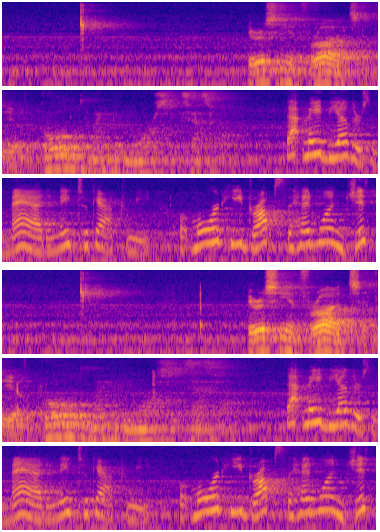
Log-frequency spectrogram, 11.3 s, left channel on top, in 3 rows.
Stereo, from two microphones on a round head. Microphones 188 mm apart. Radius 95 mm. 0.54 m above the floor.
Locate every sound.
0.8 s a finger snap: 25° left (ahead or behind), 1.7 m
2.5 s a man speaking: 45° right (ahead or behind), 1.7 m
4.1 s a man speaking: 75° left (ahead or behind), 7.5 m
6.6 s a woman speaking: 15° left (ahead or behind), 0.7 m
